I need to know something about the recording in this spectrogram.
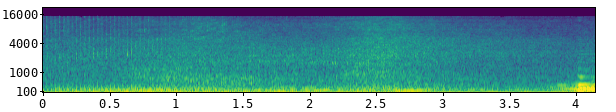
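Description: A car engine running with a steady low hum.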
